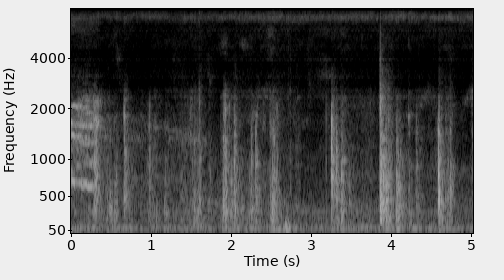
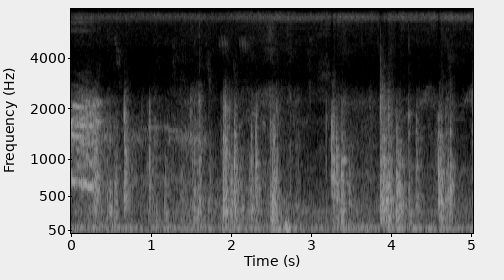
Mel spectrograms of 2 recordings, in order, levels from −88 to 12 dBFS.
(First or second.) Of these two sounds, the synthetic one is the first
